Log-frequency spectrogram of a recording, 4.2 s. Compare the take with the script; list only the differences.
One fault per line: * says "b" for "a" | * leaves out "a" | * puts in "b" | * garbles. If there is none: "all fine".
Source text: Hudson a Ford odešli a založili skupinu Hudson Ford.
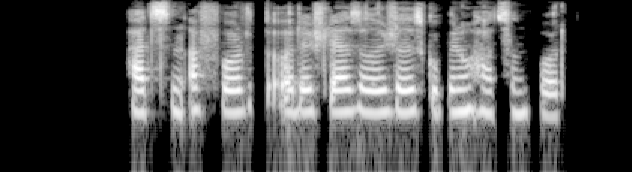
all fine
